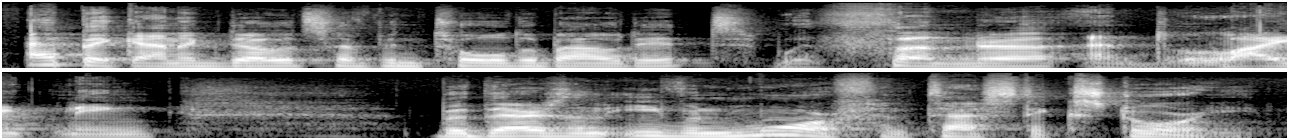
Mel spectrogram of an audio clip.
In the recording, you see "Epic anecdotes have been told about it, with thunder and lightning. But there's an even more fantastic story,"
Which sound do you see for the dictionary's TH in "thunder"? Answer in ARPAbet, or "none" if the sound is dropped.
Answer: TH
